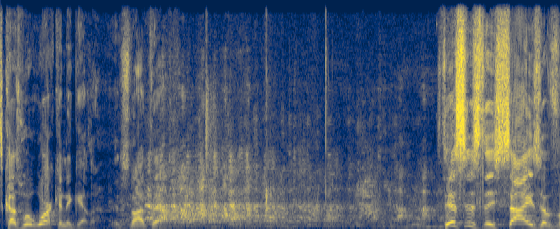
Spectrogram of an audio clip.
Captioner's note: laughter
